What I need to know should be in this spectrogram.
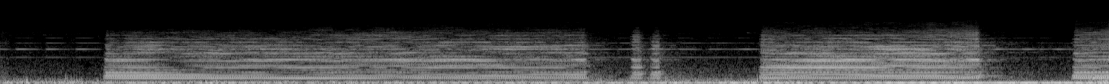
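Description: A train horn sounds in long blasts in the distance.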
